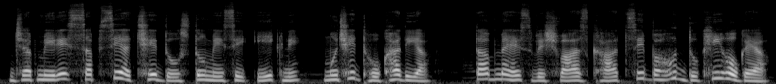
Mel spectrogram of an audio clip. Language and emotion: Hindi, sad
